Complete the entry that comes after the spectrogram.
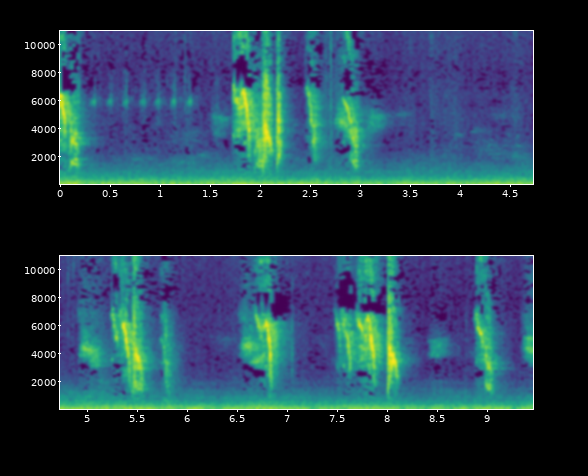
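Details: At a South African bird feeder, house sparrows give sharp, high chirps in scattered clusters with quiet gaps between, the busiest run coming near the end, over a faint low background hum.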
